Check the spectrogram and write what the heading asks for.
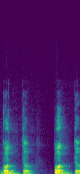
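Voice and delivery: গদ্য, পদ্য said god-do, pod-do; doubled দ. Shown as a demonstration. Teacher gives students examples, গদ্য and পদ্য with doubled d. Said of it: "দ double হয়েছে".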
